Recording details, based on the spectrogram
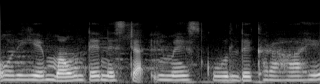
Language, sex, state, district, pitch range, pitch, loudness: Hindi, female, Himachal Pradesh, Shimla, 190-205 Hz, 200 Hz, -17 LUFS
